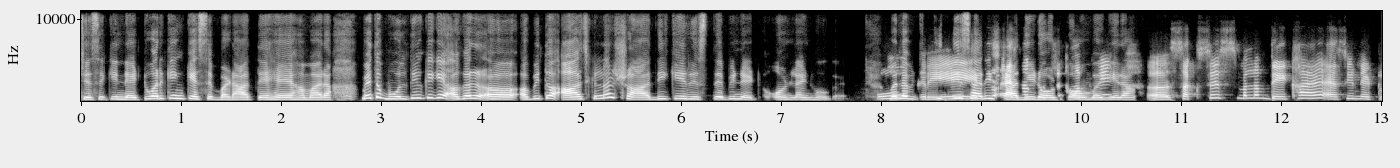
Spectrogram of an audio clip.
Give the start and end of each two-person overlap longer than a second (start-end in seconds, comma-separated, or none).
8.1-10.3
